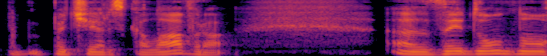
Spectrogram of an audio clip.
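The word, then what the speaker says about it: Печерськ: want to visit like Pecherska Lavra, they don't know how to spell it properly. That's why they say Pechorskaya, because they think that it's spelled like yo, but it's Pechersk.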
